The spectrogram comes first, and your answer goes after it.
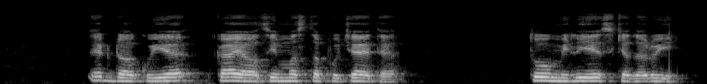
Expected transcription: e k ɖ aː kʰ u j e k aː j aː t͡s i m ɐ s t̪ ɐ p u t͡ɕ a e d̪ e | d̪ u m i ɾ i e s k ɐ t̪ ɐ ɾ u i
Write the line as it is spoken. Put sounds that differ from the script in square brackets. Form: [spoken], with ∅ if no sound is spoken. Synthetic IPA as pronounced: e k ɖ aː [k] u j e k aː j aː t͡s i m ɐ s t̪ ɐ p u t͡ɕ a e [t̪] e | [t̪] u m i [l] i e s k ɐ [d̪] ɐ ɾ u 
